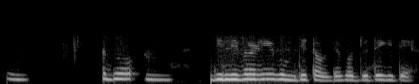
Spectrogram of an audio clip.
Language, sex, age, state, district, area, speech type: Manipuri, female, 18-30, Manipur, Kangpokpi, urban, conversation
